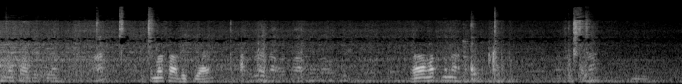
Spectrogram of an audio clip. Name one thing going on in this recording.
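Plastic engine parts click and knock under a hand.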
